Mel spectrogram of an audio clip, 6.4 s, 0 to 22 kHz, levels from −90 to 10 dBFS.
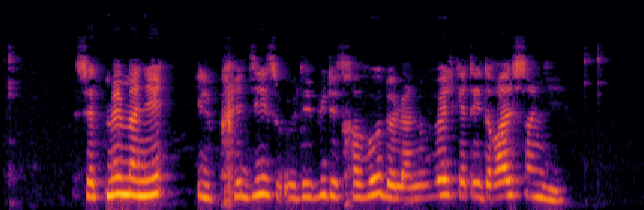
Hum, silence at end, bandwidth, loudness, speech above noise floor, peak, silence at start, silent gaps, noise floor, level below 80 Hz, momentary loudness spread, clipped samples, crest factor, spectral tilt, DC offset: none; 0.8 s; 7.6 kHz; -16 LUFS; 55 dB; -2 dBFS; 0.75 s; none; -71 dBFS; -64 dBFS; 14 LU; under 0.1%; 14 dB; -3.5 dB/octave; under 0.1%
